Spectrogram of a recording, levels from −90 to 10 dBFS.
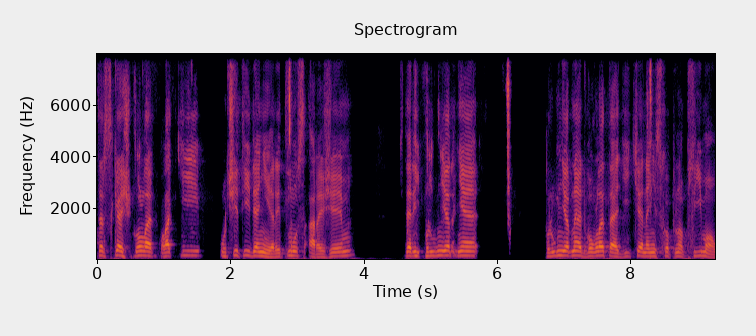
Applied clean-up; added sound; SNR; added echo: neural mask model Resemble Enhance denoiser.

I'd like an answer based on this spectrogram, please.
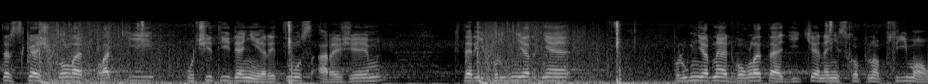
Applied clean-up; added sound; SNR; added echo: none; Fire + Boom; 6 dB; none.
